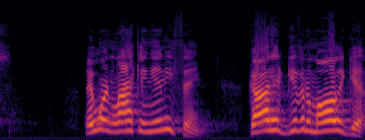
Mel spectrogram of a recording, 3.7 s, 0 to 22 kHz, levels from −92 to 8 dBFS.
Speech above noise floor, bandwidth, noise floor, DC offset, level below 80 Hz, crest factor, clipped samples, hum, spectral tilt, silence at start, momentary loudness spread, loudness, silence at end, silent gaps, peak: 51 dB; 12 kHz; -78 dBFS; under 0.1%; -84 dBFS; 18 dB; under 0.1%; 60 Hz at -80 dBFS; -4 dB/octave; 0.85 s; 15 LU; -27 LUFS; 0 s; none; -12 dBFS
